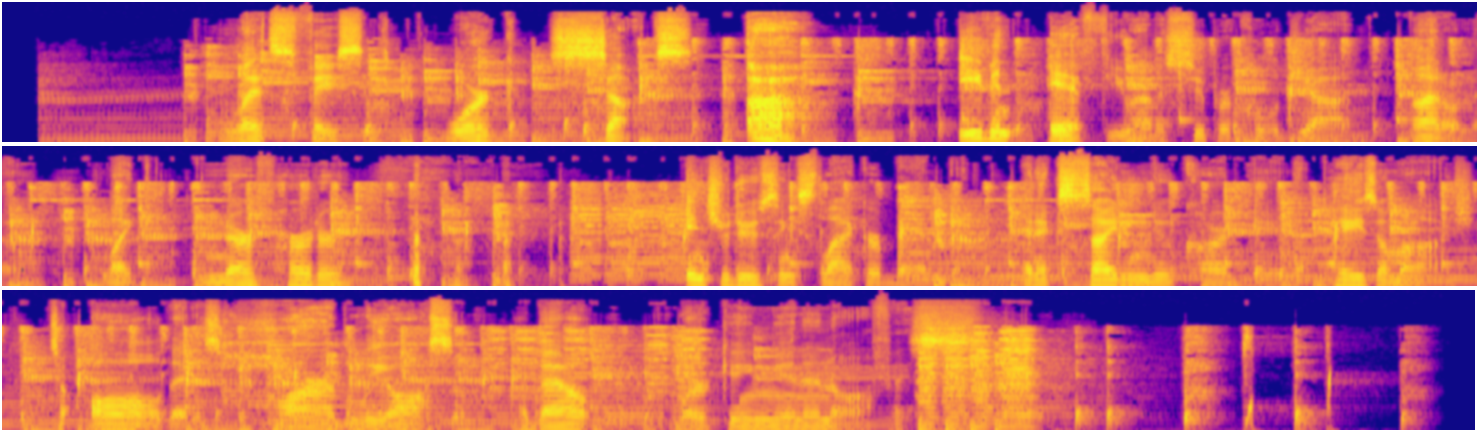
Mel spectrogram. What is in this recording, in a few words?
card game narrator music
